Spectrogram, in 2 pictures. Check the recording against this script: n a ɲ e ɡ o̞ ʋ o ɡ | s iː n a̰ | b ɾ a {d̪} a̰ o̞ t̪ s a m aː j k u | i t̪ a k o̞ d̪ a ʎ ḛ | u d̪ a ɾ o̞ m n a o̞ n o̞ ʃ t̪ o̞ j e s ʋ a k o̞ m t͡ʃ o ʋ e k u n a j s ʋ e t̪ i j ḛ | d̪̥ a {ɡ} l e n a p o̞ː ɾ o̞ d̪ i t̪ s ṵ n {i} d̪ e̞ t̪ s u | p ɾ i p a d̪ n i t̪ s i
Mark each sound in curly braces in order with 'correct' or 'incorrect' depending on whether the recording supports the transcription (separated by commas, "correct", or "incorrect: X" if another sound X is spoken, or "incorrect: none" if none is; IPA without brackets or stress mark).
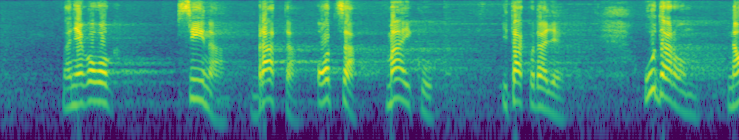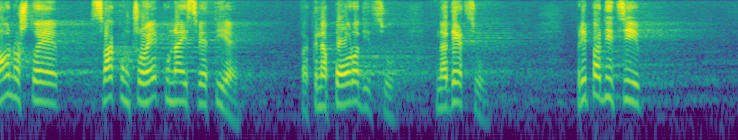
incorrect: t̪, incorrect: k, incorrect: a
